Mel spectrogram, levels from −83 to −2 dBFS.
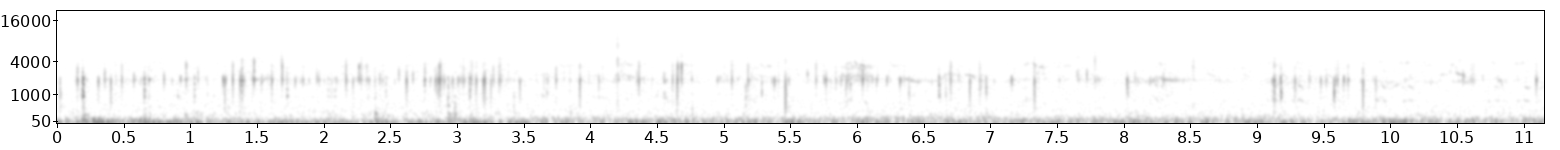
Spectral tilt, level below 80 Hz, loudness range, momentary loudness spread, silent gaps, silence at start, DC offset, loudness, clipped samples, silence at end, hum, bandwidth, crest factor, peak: -2 dB/octave; -62 dBFS; 3 LU; 7 LU; none; 0 s; under 0.1%; -57 LUFS; under 0.1%; 0 s; none; over 20 kHz; 26 dB; -30 dBFS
